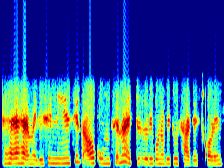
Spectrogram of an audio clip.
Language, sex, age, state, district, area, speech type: Bengali, female, 18-30, West Bengal, Darjeeling, rural, conversation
